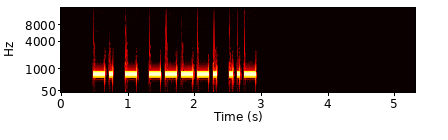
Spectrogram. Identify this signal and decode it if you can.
Morse code, heard as a keyed tone, about 20 wpm, 700 Hz. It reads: NT9U
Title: USA Call Signs - 4 Characters - Repeated 3x - 20wpm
